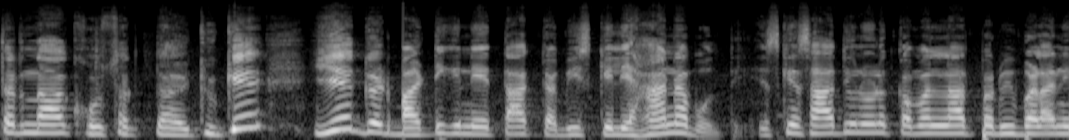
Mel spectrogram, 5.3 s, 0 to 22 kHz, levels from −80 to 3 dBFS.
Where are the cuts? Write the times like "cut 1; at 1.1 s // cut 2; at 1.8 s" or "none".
cut 1; at 2.0 s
